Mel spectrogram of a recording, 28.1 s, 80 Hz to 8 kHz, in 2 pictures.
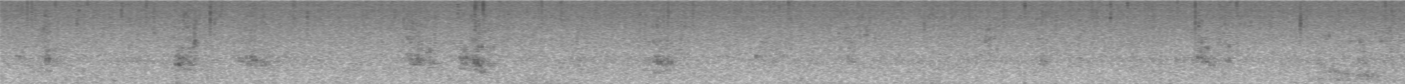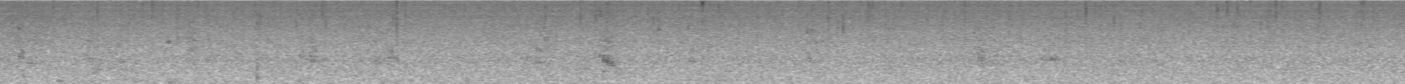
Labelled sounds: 4.6	4.8	water noise, 0.78 to 1.1 kHz

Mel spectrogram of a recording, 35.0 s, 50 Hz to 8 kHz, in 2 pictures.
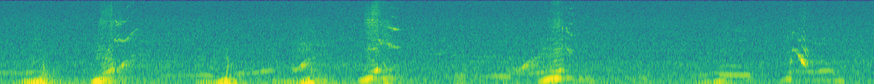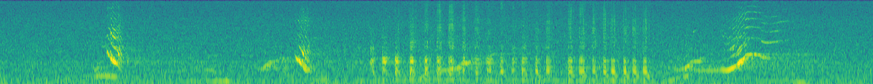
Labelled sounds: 1.9	2.9	humpback whale, 0.83 to 4.3 kHz
7.3	8.0	humpback whale, 1.3 to 4.0 kHz
10.6	11.5	humpback whale, 0.80 to 3.3 kHz
15.8	16.5	humpback whale, 0.80 to 1.9 kHz
19.6	20.0	humpback whale, 0.80 to 3.2 kHz
23.0	23.8	humpback whale, 0.80 to 4.2 kHz
27.2	27.7	humpback whale, 0.80 to 1.2 kHz
31.3	31.6	humpback whale, 0.80 to 0.93 kHz
32.1	33.3	humpback whale, 0.80 to 6.6 kHz

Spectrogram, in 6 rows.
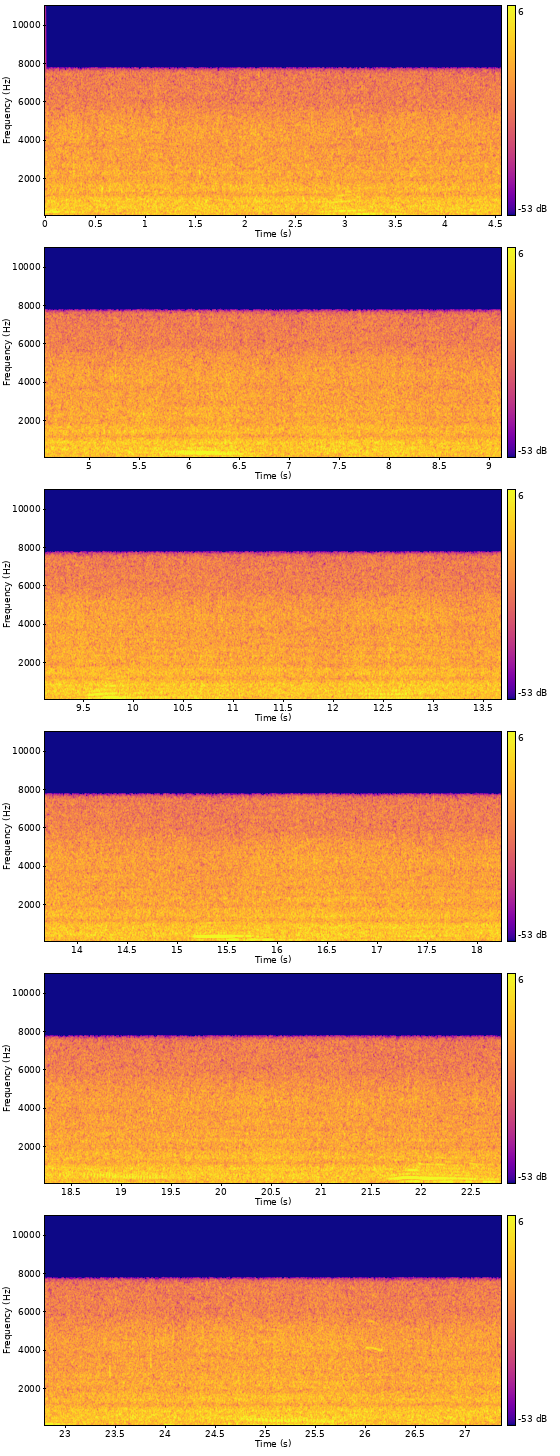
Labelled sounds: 22.0	22.3	humpback whale, 1.0 to 1.2 kHz

